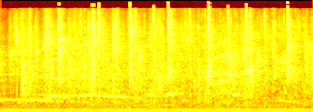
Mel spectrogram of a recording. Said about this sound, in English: Applaud, people.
